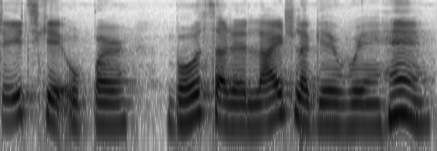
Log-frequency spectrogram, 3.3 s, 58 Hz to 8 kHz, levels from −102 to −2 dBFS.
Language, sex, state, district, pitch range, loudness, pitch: Hindi, male, Mizoram, Aizawl, 140-175 Hz, -15 LUFS, 145 Hz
